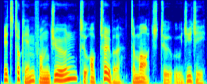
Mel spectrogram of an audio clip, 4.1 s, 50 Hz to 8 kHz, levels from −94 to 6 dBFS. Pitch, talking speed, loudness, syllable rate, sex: 110 Hz, 160 wpm, -18 LUFS, 3.9 syllables/s, male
